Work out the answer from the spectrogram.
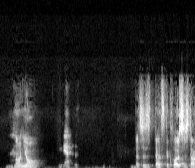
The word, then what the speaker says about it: Longnion: So how do you pronounce your last name? It's Longnion. There you go. Say that one more time. Longnion. Longnion.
